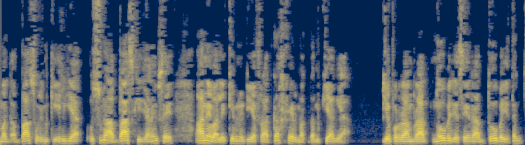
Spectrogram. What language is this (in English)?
Hindi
